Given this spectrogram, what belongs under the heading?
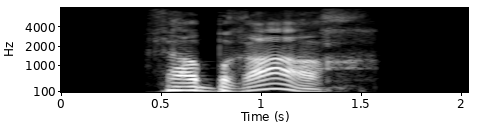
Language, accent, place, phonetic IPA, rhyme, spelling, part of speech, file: German, Germany, Berlin, [fɛɐ̯ˈbʁaːx], -aːx, verbrach, verb, De-verbrach.ogg
- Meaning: first/third-person singular preterite of verbrechen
